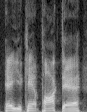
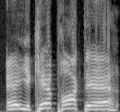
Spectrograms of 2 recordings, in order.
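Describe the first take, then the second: First: Said in the usual way. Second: High, slow Boston shout out a car window; Boston accent yell. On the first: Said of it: "typical Boston guy". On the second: Retold or imitated. Host retelling a viral video, Boston accent yell. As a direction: yell it like a Boston driver passing a crash. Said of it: "he yells out the window in a Boston accent".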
